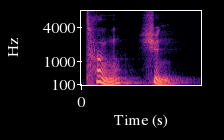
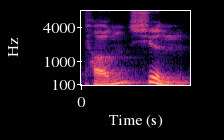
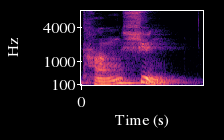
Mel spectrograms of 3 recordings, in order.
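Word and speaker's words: Tang Xun (腾讯): Also ich sehe, die Geste ist richtig, aber die Aussprache kann man noch ein bisschen verbessern. – Schon wieder? – Also Tang Xun. Einmal hoch, einmal unten. – Tang Xun. – Genau.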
